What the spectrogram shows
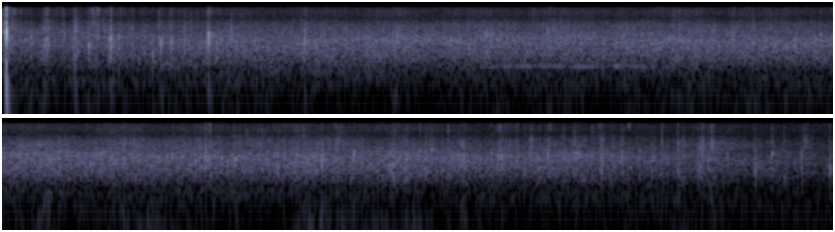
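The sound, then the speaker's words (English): An audience claps steadily in praise to the Lord, a dense wash of many hands sustained for several seconds, then slowly thinning toward the end. No voices stand out over the applause. “Would you give the Lord one more praise?”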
